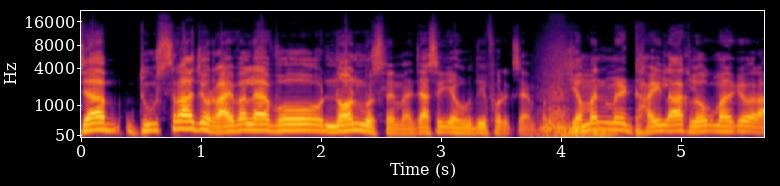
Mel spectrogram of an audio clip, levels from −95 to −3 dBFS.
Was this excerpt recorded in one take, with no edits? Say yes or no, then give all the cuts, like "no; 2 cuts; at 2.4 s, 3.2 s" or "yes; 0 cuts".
no; 1 cut; at 3.9 s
